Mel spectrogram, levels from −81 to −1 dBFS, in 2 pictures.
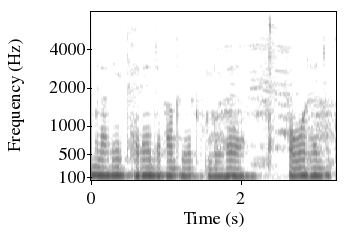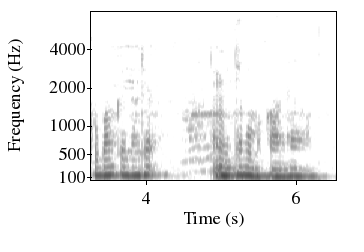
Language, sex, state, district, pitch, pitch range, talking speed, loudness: Hindi, male, Rajasthan, Nagaur, 135 Hz, 125-140 Hz, 120 wpm, -37 LUFS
